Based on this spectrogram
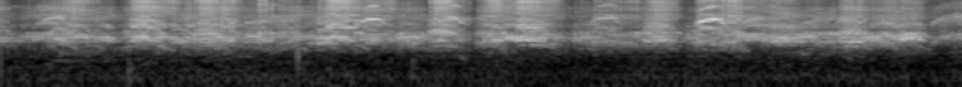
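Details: Flock of Demoiselle cranes landing on a feeding ground at Kheechan, Jodhpur, Rajasthan, India: dense, continuous overlapping trumpeting and rolling calls from many birds, a loud steady chorus with no pauses.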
